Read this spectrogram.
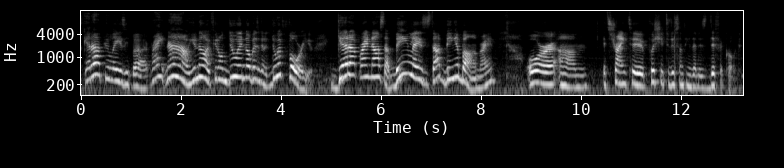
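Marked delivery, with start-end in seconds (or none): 0.0-8.0 higher, louder, fast scolding yell; harsh inner critic. Retold or imitated. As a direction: bark at yourself to get out of bed. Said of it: "your criticism voice says".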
